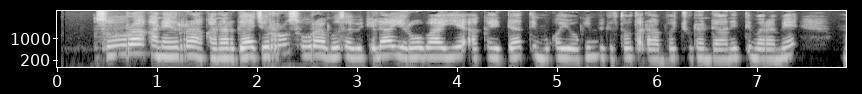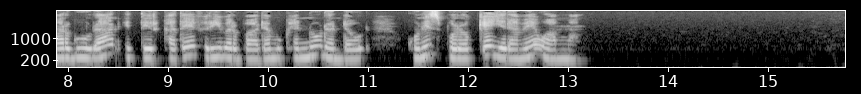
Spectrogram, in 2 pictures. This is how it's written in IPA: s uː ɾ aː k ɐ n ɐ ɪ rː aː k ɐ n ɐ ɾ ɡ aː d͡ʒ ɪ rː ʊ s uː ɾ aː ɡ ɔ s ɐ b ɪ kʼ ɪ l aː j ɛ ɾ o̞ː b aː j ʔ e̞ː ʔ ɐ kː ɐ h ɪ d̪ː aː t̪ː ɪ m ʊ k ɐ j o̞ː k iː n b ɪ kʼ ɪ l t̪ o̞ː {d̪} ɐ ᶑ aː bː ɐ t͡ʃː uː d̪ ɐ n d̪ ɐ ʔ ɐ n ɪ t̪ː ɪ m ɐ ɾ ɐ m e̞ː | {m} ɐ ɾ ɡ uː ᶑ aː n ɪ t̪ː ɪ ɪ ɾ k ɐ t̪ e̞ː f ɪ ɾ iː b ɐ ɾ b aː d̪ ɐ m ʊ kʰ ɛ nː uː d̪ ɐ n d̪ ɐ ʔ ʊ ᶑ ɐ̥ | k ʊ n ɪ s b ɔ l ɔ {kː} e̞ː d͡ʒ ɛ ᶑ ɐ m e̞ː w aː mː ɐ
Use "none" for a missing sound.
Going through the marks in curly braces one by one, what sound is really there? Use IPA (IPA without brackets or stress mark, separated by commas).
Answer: t̪, m, kʼː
